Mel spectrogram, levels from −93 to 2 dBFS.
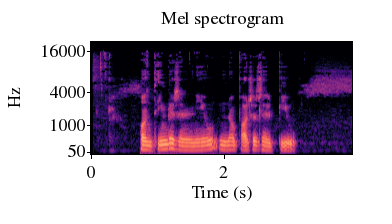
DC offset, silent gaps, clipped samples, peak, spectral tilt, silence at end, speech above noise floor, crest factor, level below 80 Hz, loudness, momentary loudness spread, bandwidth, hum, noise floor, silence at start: under 0.1%; none; under 0.1%; -4 dBFS; -6 dB/octave; 0.05 s; 26 dB; 20 dB; -66 dBFS; -23 LUFS; 21 LU; 16 kHz; none; -48 dBFS; 0.25 s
